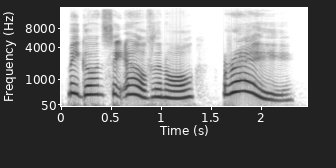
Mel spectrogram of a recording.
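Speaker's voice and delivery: high, loud joyful cheer; excited shout. A narrator's reading. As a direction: cheer like a thrilled kid. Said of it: "he shouted".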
